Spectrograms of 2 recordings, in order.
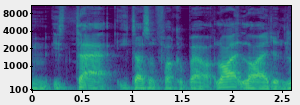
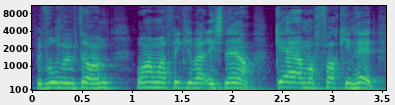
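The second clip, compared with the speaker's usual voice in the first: pleading, exasperated; 9 semitones higher than usual. Retold or imitated. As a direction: beg your mind to shut up. Pleading with own brain.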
